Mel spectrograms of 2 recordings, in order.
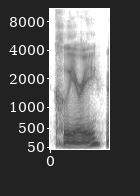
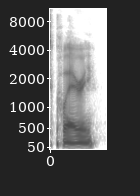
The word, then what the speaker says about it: Clary: You know what's funny is I had Laura Clary on my podcast, and I mispronounced her name. – What'd you say? – Cleary. – It's Clary? – It's Clary. That's a tough one, though, because I just always pronounced her name wrong.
